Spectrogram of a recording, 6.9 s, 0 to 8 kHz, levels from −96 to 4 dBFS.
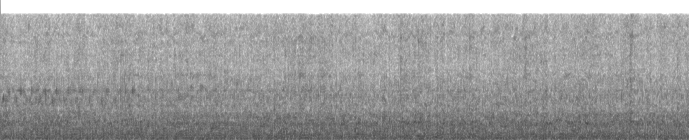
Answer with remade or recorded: remade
